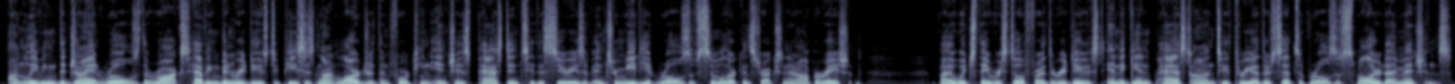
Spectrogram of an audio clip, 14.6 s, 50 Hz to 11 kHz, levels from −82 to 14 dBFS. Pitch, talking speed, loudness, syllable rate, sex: 140 Hz, 200 wpm, -17 LUFS, 6.0 syllables/s, male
